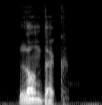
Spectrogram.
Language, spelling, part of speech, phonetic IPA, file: Polish, Lądek, noun, [ˈlɔ̃ndɛk], Pl-Lądek.ogg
